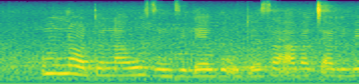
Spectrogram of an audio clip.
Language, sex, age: South Ndebele, female, 22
